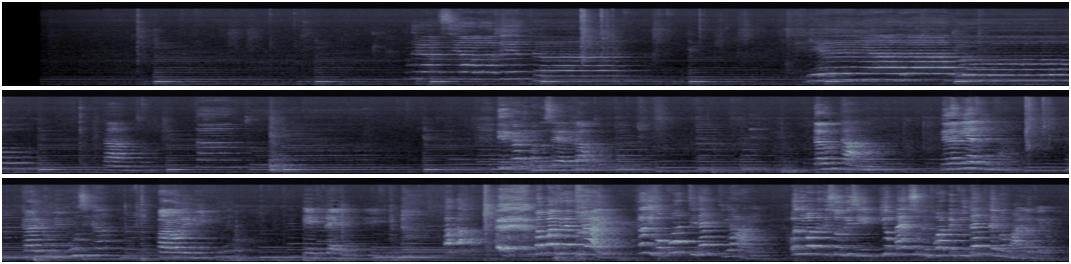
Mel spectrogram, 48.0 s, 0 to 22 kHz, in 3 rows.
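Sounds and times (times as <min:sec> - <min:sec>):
classical guitar plucking: 0:00.9 - 0:48.0
woman singing: 0:06.1 - 0:09.9, 0:12.0 - 0:16.5, 0:18.9 - 0:22.1, 0:23.4 - 0:25.1.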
